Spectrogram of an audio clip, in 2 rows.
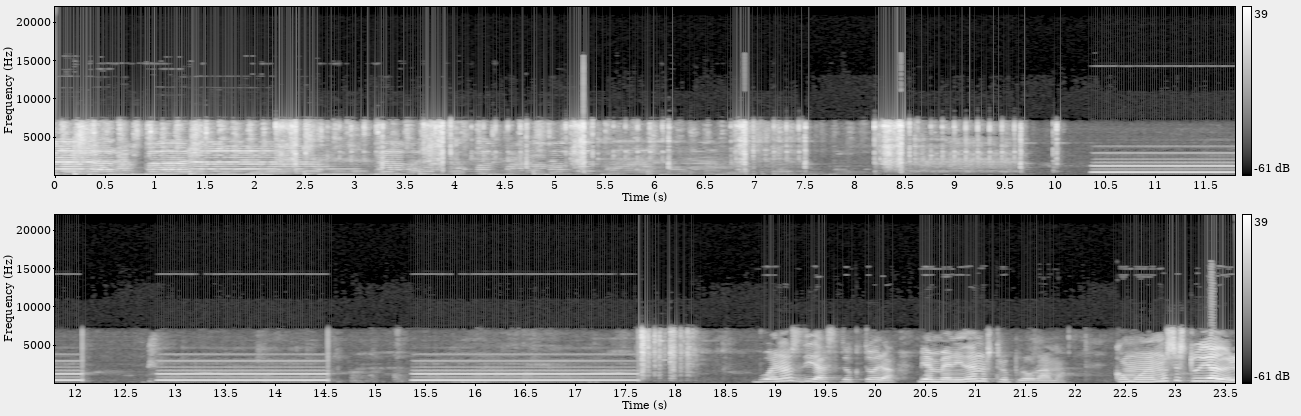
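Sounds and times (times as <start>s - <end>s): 
music: 0.0s - 8.5s
telephone ringing for an incoming call: 8.2s - 9.8s, 10.4s - 12.1s, 12.8s - 14.6s, 15.4s - 17.8s
speech: 19.5s - 23.5s.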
